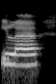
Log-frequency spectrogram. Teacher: Illa, ya, hati-hati lam tasdid lunak saja, ya, tidak terlalu dilepas. Illa, tidak juga illa, tidak berlebihan penekanannya, dia sifatnya lunak saja.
